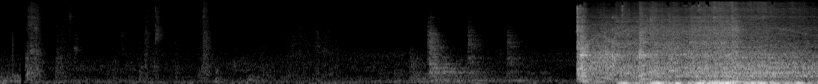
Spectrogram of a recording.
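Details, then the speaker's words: Ford Econoline that stalls at idle but drives fine, no check engine light, good fuel pressure: after quiet clicks it starts into a deep, loping idle that surges and sags toward stalling; running rich, MAP sensor suspected. "It's trying to idle. It's going to eventually stall out. And you can smell the rich condition, too."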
